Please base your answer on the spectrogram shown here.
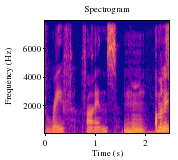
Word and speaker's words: Ralph: now let's talk about how we pronounce this first name ra fines Rafe fines Rafe that's what I've heard wait it's not Ralph I thought it was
